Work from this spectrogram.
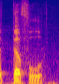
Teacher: تا کو باریک. فو و مدہ ہے. وقفاً وصلاً را کو موٹا ہی پڑھیں گے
